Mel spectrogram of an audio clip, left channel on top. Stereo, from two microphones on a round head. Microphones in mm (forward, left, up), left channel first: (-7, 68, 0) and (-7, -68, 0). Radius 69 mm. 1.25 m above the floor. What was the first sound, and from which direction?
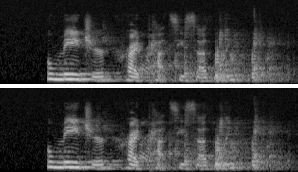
A woman speaking, 5° left (ahead or behind).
